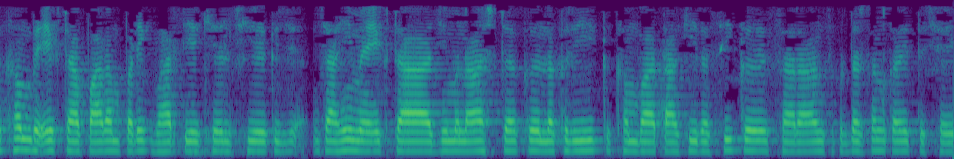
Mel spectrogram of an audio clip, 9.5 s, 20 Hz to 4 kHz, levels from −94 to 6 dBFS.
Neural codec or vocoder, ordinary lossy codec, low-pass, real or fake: none; MP3, 16 kbps; 3.6 kHz; real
